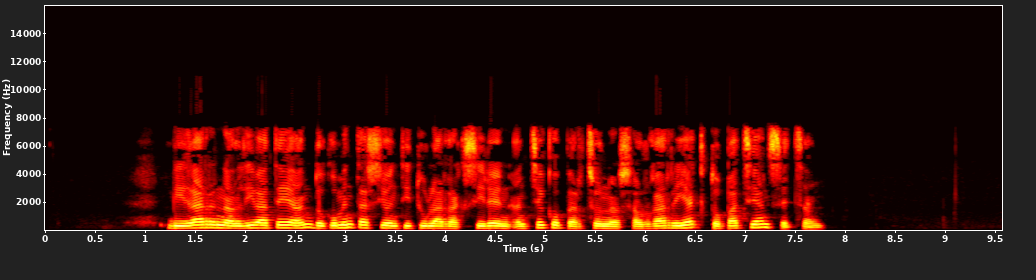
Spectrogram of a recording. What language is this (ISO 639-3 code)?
eus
